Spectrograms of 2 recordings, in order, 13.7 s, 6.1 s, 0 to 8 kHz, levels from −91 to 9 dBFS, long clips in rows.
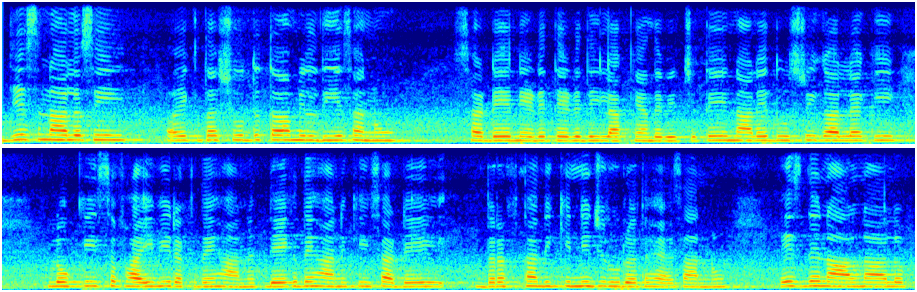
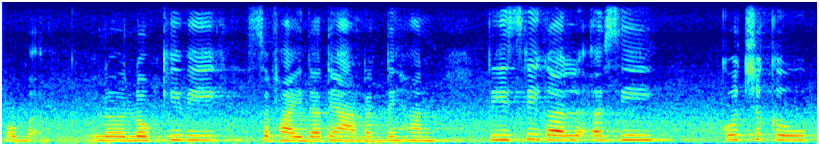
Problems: none marked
